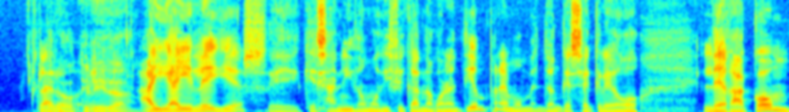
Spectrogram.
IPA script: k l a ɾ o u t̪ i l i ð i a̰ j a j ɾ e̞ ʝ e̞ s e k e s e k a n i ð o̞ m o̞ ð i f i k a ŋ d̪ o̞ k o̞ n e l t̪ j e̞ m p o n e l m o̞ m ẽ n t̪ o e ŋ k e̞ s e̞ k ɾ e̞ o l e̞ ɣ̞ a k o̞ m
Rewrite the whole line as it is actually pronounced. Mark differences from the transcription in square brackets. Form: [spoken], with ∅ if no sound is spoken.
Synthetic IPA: k l a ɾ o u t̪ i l i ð [a] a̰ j a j [l] e̞ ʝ e̞ s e k e s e [∅] a n i ð o̞ m o̞ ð i f i k a [n] d̪ o̞ k o̞ n e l t̪ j e̞ m p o n e l m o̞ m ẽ n t̪ o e ŋ k e̞ s e̞ k ɾ e̞ o l e̞ ɣ̞ a k o̞ m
